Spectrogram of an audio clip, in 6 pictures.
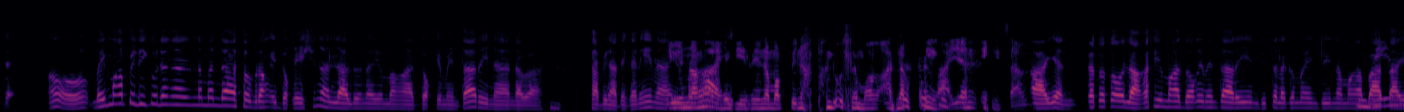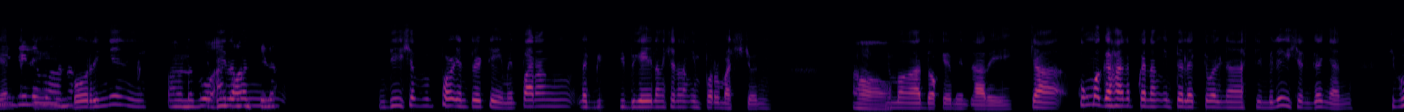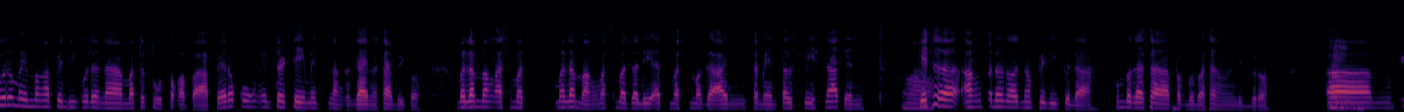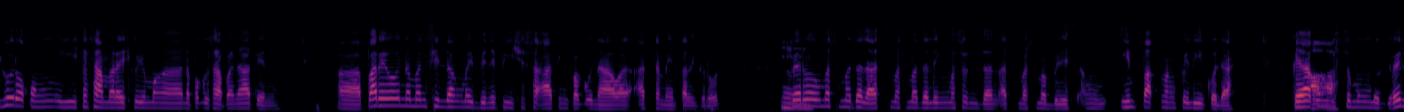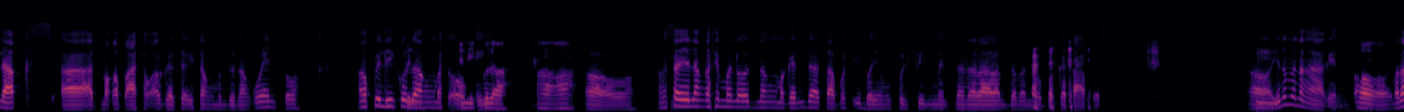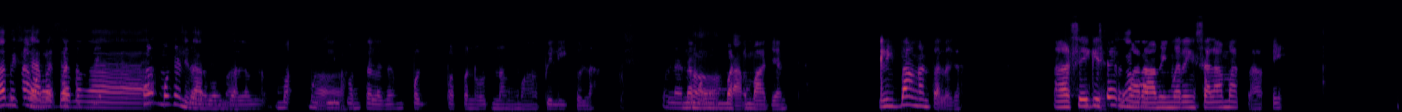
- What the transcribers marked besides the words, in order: laughing while speaking: "hindi rin naman pinapanood ng mga anak ko nga yan eh sa"; laugh; laugh; other noise
- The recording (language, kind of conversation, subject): Filipino, unstructured, Alin ang mas gusto mo at bakit: magbasa ng libro o manood ng pelikula?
